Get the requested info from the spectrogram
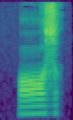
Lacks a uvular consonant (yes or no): yes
